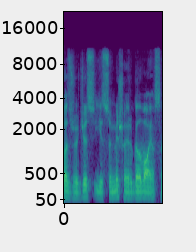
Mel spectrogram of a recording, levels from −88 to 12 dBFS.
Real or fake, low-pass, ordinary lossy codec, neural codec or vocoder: fake; 10.8 kHz; AAC, 48 kbps; autoencoder, 48 kHz, 128 numbers a frame, DAC-VAE, trained on Japanese speech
